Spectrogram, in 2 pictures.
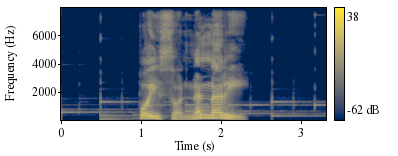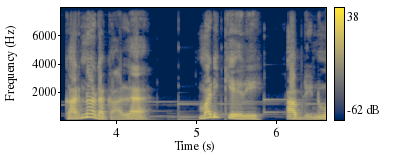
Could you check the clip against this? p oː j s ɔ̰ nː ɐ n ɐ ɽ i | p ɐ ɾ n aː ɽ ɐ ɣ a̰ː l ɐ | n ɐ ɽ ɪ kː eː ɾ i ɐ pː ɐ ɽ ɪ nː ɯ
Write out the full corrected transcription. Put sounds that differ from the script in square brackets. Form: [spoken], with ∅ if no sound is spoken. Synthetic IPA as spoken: p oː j s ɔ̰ nː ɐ n ɐ [ɾ] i | [k] ɐ ɾ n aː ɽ ɐ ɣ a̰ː l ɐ | [m] ɐ ɽ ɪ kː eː ɾ i ɐ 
